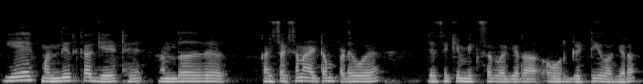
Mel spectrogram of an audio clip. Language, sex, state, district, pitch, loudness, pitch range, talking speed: Maithili, male, Bihar, Supaul, 140 Hz, -25 LUFS, 135-150 Hz, 170 wpm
